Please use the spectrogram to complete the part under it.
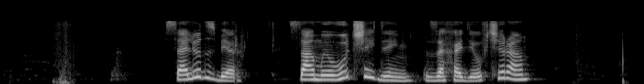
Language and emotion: Russian, positive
